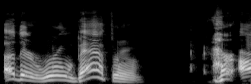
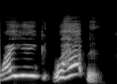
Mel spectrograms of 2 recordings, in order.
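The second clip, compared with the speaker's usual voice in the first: higher concerned voice, quick question; a much higher voice asking what went wrong; concerned girlfriend voice. Retold or imitated. Girlfriend asking why he never came back, higher and concerned. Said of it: "She was like".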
